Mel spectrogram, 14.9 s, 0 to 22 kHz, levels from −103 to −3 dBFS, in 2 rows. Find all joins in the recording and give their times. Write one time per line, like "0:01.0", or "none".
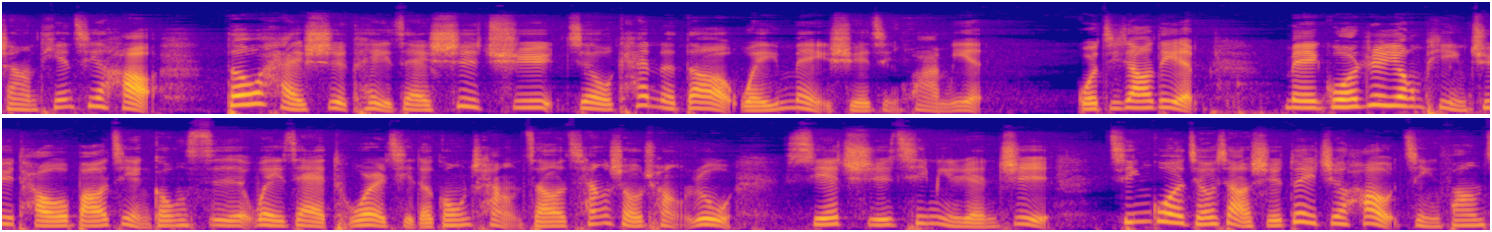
none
